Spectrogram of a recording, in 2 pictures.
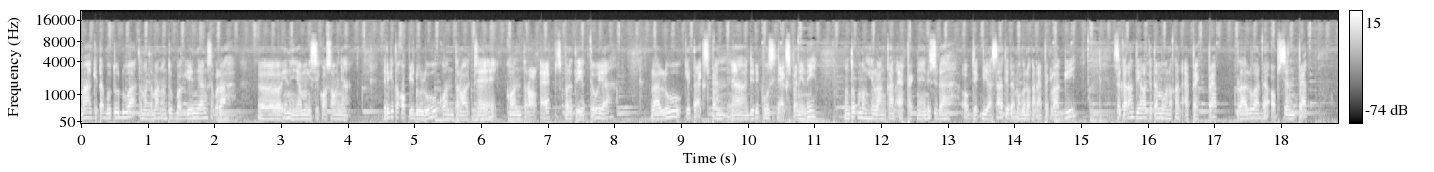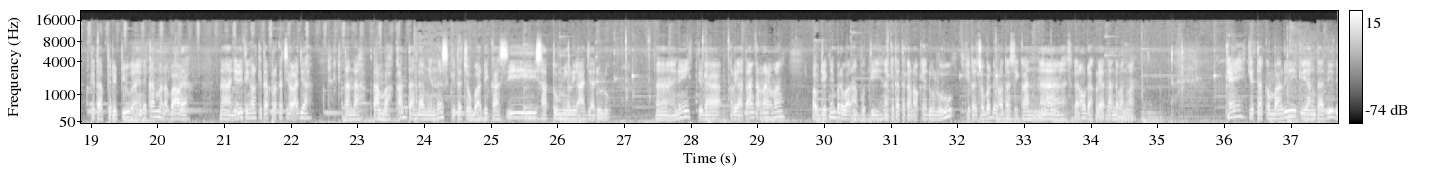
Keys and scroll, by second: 0.9 ctrl+z, 5.7 ctrl+c, 6.7 ctrl+f, 8.2 ctrl+z, 22.7 -, 26.2 1, 32.2 r.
